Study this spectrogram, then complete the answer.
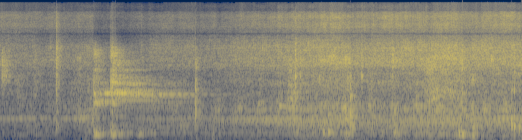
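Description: Lardons frying in a pan over a wood fire, a steady close crackle and sizzle with a few sharp clinks of utensils against the pan, no voices.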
